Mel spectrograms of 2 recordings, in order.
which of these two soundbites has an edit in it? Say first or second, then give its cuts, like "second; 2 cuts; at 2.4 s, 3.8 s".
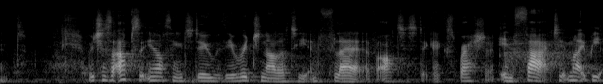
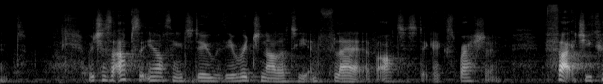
first; 1 cut; at 4.9 s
